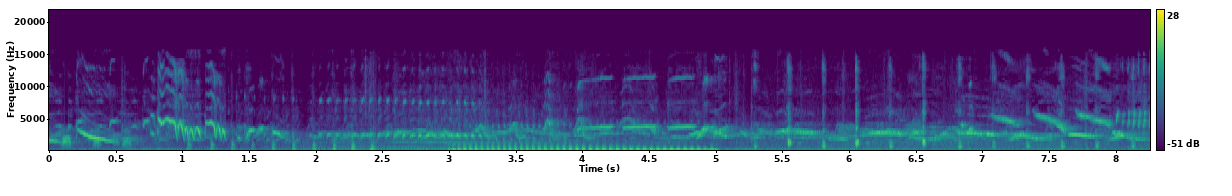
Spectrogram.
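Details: Caged Chinese hwamei, tame and singing with fanned tail, in high 'ngũ trường' style: quick sliding whistles and clipped notes, with a steady low croaking, frog-like buzz lasting about two seconds mid-passage.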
